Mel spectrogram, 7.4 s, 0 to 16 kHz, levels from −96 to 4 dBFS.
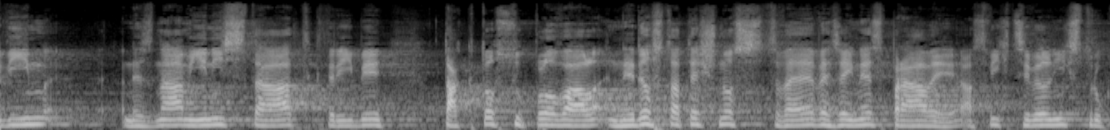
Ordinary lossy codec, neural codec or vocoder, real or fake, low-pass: MP3, 64 kbps; none; real; 14.4 kHz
